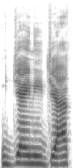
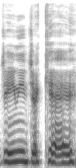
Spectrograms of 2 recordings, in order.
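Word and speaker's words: Janey Jacké: Janie Jack for doing James Charles. First of all, it's pronounced Janie Jacquet.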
